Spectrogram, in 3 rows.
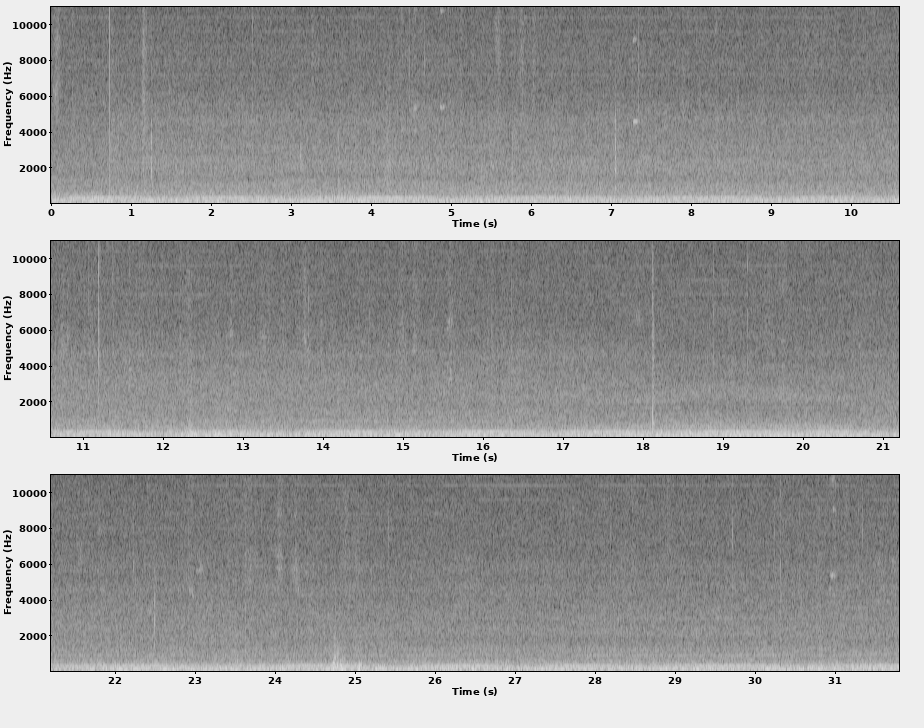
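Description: Cabin noise inside an Airbus A320 taxiing on its engines: a steady low hum over a constant rumble, with an occasional light bump from the wheels.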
